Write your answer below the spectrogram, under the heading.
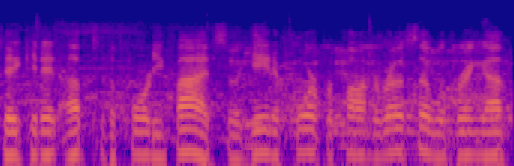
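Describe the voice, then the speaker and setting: An American man doing live radio play-by-play of a football game in an energetic, conversational way. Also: on the high side, fast talker, lo-fi sound. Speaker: radio play-by-play sports announcer. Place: outdoors at a high school football game. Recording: outdoor stadium broadcast with crowd noise. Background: crowd at a stadium.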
